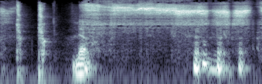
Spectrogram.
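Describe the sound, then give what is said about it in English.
A voice imitates a super soaker spraying water: a few short voiced bursts, then a long, steady, breathy hiss like a jet of spray that lasts over a second before trailing into more voiced sounds. “It's really just some like movie theater attendant with a super soaker that's like,”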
